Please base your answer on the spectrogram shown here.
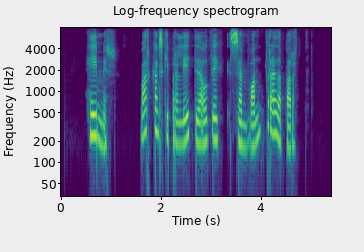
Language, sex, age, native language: Icelandic, female, 40-49, Icelandic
